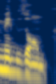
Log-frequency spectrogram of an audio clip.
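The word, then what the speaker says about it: Michaung: को आप ध्यान रखिए इसको प्रोनाउंस किया था मिगोम लिखा मिजोन है लेकिन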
